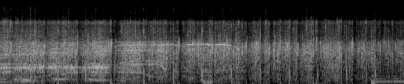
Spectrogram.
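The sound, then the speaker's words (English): An audience applauds a panel of actors in a dense, loud, sustained burst of clapping with a few voices mixed in. “And give it up for this amazing panel of actors.”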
